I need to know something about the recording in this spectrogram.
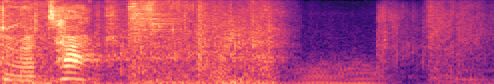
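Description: A fiery spell bursts with a crackling whoosh.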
